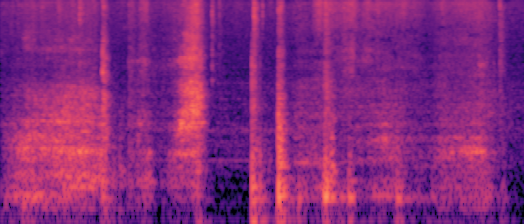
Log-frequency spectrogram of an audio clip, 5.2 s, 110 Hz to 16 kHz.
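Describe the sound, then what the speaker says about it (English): Scraping and rasping handling sounds at close range as the X-beam is unscrewed from a Sovol SV08 3D printer, with a few sharp clicks and knocks and quieter pauses between. "I am unscrewing the X-beam."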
